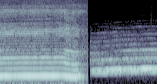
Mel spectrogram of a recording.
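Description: A cartoon ghost's long, drawn-out vocal cry held at one pitch, bending at its end and cutting off abruptly about one and a half seconds in, followed by a higher, thinner held note.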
